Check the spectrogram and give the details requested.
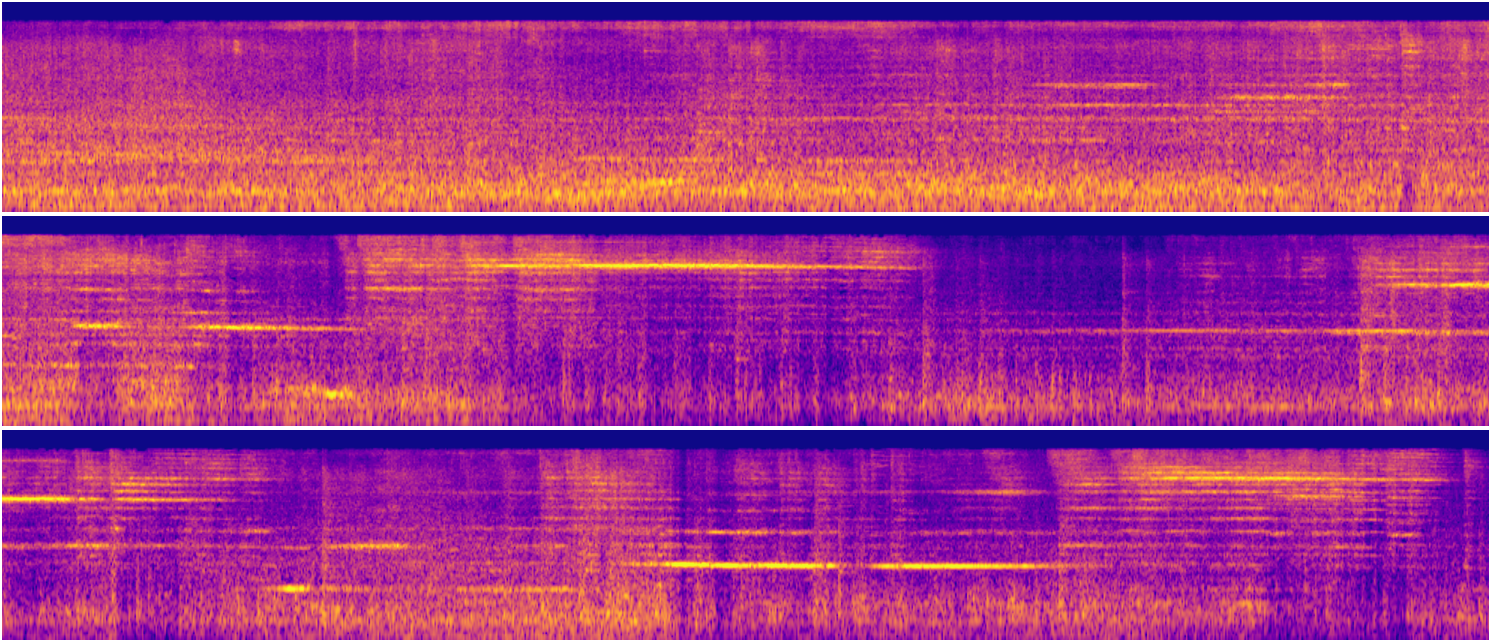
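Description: Diesel-hauled freight train passing close by: the trailing diesel locomotives rumble past for the first ten seconds or so, then tank cars and coil-steel cars roll by with clattering wheels and thin, intermittent high-pitched wheel squeals.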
